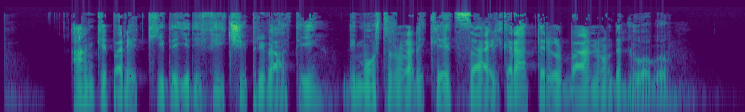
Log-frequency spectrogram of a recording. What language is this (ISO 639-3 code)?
ita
